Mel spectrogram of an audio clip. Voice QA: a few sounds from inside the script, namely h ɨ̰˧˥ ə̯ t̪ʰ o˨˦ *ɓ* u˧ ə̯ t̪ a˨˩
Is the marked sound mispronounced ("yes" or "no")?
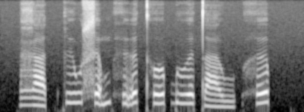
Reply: no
